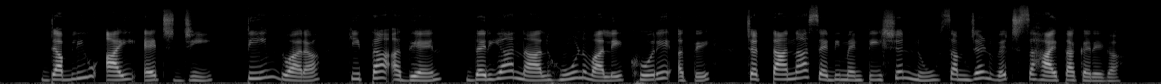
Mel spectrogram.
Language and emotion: Punjabi, neutral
